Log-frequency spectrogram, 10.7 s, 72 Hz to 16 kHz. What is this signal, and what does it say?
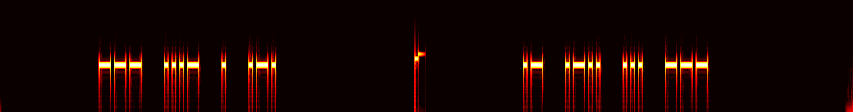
Morse code, heard as a keyed tone, about 25 wpm, spaced as for 18 wpm, 690 Hz. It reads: OVER ALSO
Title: 2x Character Spacing - Top 200 Words - 25wpm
